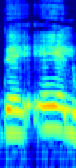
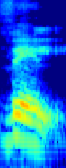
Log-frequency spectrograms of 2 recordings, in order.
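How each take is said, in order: First: It is said as two separate words. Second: It is said as one contracted word. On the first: The speaker calls it wrong. "instead of saying de él" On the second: The speaker calls it right. "we're going to say del"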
